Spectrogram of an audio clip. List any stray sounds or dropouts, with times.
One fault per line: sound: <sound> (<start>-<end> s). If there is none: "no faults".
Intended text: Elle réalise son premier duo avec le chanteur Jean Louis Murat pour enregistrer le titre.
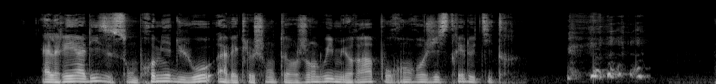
sound: laugh (5.7-6.5 s)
